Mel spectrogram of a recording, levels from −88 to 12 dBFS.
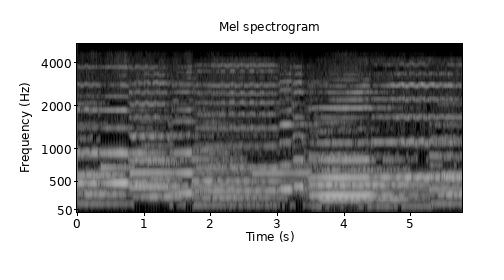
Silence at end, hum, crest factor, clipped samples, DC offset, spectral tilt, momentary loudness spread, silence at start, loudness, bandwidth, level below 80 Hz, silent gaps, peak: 0 s; none; 16 dB; under 0.1%; under 0.1%; -8.5 dB/octave; 10 LU; 0 s; -29 LUFS; 4.9 kHz; -78 dBFS; none; -14 dBFS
